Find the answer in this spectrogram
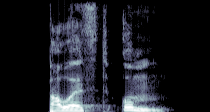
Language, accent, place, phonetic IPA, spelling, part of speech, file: German, Germany, Berlin, [ˌbaʊ̯əst ˈum], bauest um, verb, De-bauest um.ogg
- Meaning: second-person singular subjunctive I of umbauen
